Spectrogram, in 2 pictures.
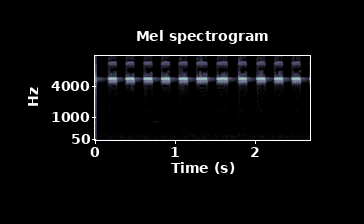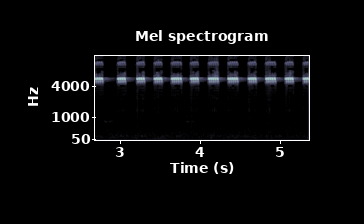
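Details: Male cricket chirping, as on summer evenings: clean, high rhythmic chirps repeated about four times a second in an even train, with no other sounds behind them.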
